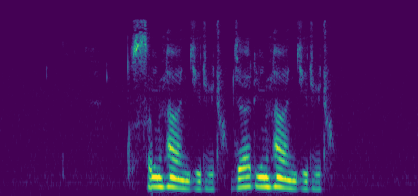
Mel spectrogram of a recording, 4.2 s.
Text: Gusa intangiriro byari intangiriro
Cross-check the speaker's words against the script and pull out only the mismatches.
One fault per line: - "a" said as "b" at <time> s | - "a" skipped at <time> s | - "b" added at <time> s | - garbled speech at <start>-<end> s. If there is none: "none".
none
